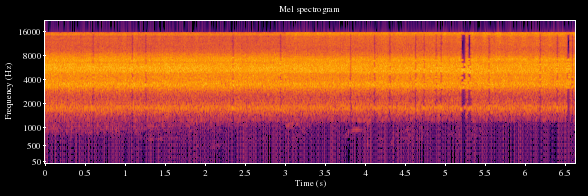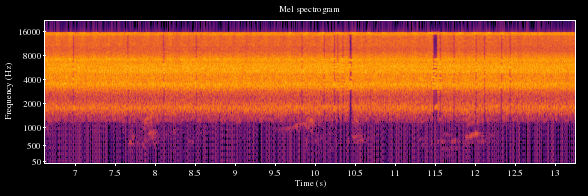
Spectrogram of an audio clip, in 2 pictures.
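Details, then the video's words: Male cicada chorus in a forest, a loud insect of morning and dusk: a continuous high shrill buzz in stacked bands that holds level the whole time. Faint low sounds sit far beneath it. "จักจั่น แมลงเสียงดังแห่งป่า"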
